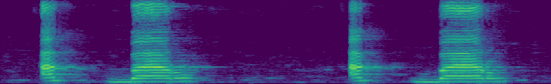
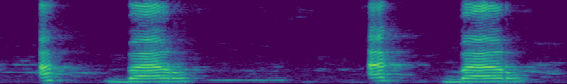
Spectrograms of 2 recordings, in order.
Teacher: را کو موٹا پڑھیں گے کیونکہ را سے پہلے کیا ہے زبر. را ساکن ہے اور را سے پہلے کیا ہے زبر, اس لیے را کو موٹا پڑھا جائے گا.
